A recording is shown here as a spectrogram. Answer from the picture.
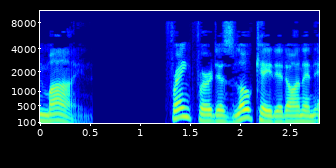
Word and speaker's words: Main: main means frankfurt on the mon pronounced like english mine or german mine frankfurt is located on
